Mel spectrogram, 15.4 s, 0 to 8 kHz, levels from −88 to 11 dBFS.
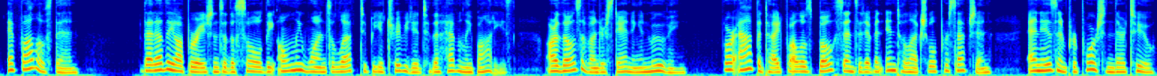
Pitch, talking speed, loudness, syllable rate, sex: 195 Hz, 155 wpm, -16 LUFS, 5.6 syllables/s, female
